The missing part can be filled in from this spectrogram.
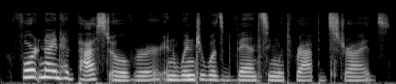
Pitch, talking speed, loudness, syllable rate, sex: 215 Hz, 180 wpm, -19 LUFS, 5.4 syllables/s, female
